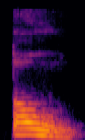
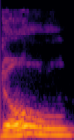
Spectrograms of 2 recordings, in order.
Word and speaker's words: dou: Kalau D sama OU misalnya. D sama OU bacanya jadi tou. Bukan dou, tapi tou.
